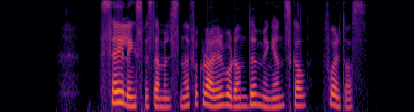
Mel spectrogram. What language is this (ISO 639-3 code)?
nor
